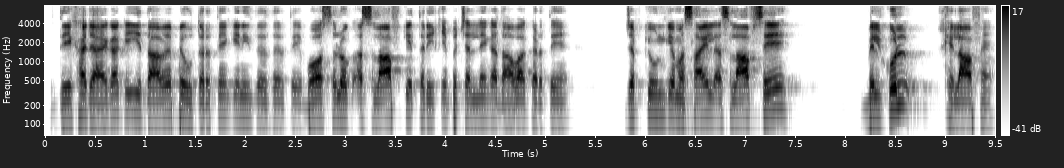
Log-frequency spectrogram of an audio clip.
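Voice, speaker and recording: A man's voice: medium pitch, fairly even intonation. Tired cleric answering questions, middle-aged man. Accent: Pakistani Urdu. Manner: conversational, lecturing, addresses listeners as brother. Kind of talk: sermon Q&A, reading questions aloud.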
